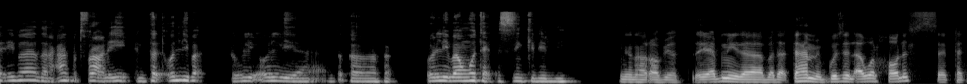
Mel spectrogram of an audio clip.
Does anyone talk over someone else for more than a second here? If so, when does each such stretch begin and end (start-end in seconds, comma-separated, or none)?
none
